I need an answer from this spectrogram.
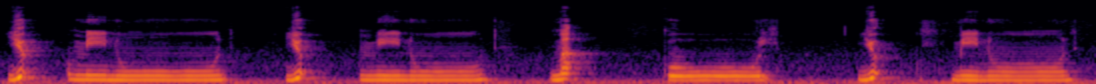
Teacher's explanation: حمزہ ساکن، اپنے مخرج میں اس کی آواز بند ہو گئی، جھٹکا پڑ گیا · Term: صفت شدیدہ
